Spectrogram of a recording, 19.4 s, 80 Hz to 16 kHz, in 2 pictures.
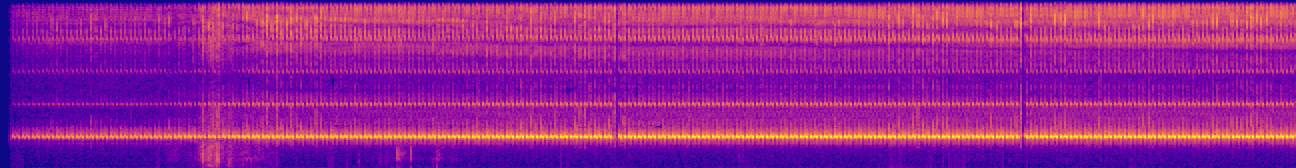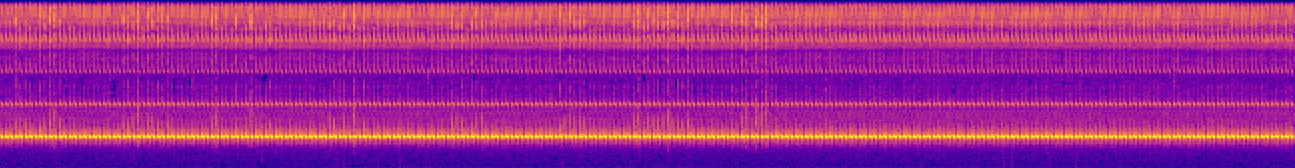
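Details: Arizona tree cricket stridulating in a brittlebush at about 5 PM on December 26, 2022, in Vail, Pima County, Arizona, USA, elevation 3300 ft, about 70 degrees F, before sunset; steady high pure trill, unbroken after a brief start, a few faint clicks early.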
